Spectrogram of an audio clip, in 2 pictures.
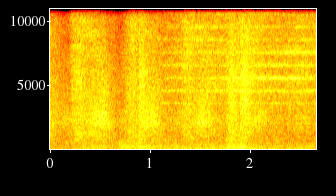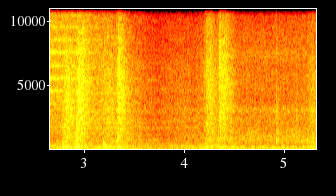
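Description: A train rolling along the track, its wheels clacking over the rails again and again, with a high wheel squeal in the middle.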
